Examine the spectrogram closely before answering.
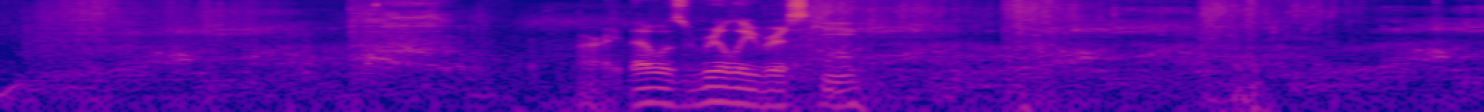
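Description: A sword swishes through the air and strikes flesh.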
